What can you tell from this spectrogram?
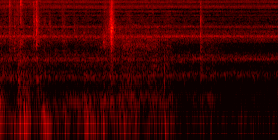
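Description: A few light clicks of metal tongs against a glass bowl as marinated chicken wings are picked up, over quiet room tone; the sharpest click comes about two seconds in.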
